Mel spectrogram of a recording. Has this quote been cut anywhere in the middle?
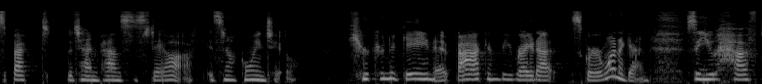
no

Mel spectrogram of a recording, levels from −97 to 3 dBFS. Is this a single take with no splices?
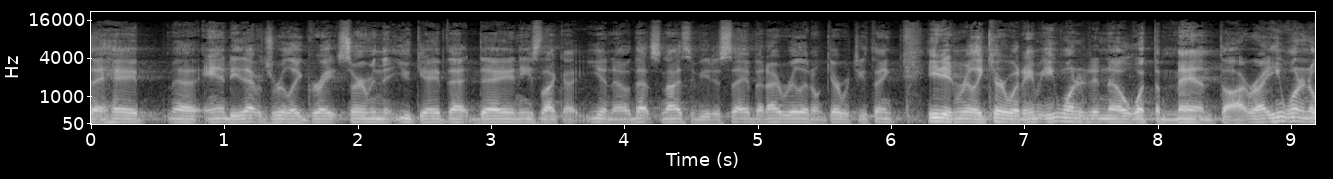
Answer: yes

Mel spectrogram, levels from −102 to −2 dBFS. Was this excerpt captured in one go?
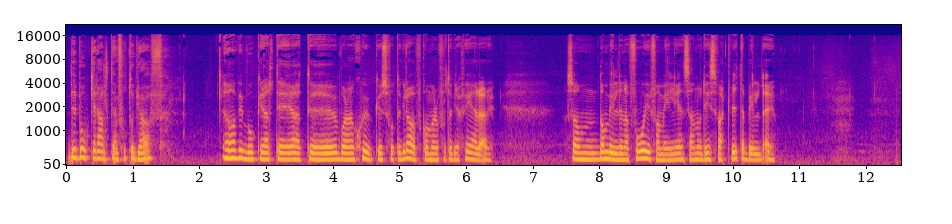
yes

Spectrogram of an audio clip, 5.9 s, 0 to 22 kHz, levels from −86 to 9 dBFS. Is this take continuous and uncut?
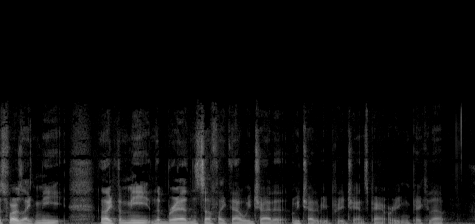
yes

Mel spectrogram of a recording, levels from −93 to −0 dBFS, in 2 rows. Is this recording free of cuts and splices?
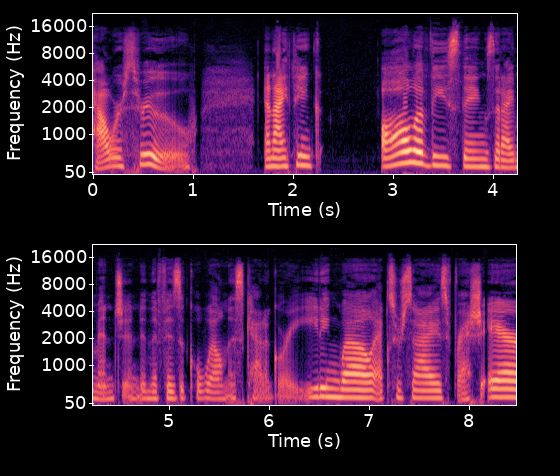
yes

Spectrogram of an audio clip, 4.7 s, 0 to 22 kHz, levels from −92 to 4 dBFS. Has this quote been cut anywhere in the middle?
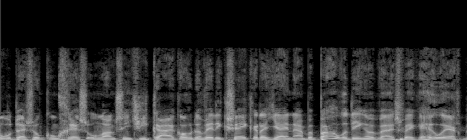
no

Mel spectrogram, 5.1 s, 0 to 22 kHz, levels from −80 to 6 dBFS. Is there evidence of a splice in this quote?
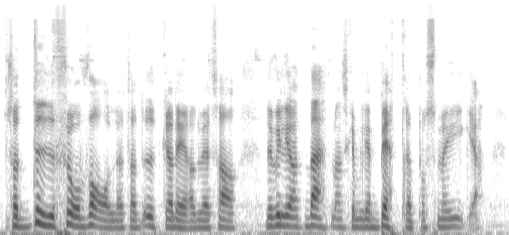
no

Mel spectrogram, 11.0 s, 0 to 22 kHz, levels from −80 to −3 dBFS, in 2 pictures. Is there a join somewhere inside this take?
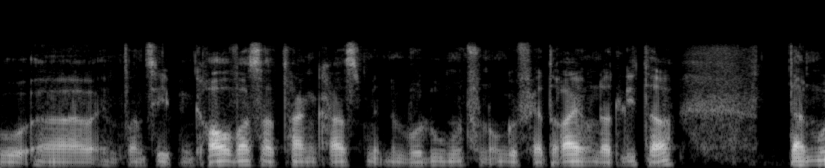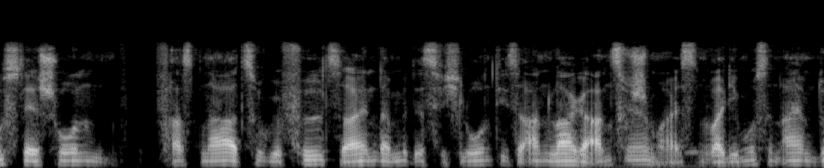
no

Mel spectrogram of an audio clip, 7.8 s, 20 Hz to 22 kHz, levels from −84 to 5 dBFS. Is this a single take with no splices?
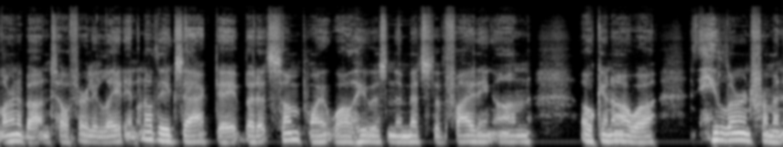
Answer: no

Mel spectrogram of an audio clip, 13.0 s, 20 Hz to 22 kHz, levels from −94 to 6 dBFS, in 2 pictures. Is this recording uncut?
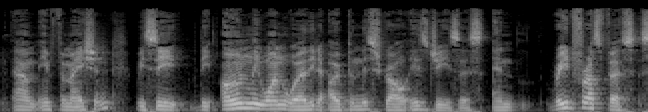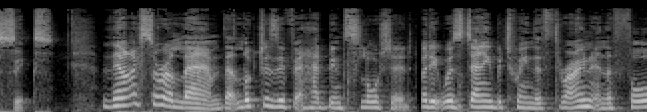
no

